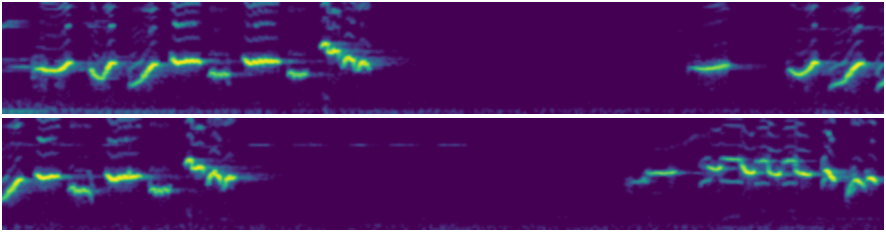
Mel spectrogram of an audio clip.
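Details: White-rumped shama in full, energetic song: bursts of rich whistled and chattering phrases around mid pitch with sharp upward sweeps, separated by short pauses, one long thin steady whistle in between.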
